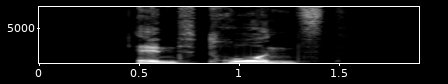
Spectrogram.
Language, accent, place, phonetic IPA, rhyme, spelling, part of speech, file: German, Germany, Berlin, [ɛntˈtʁoːnst], -oːnst, entthronst, verb, De-entthronst.ogg
- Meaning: second-person singular present of entthronen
